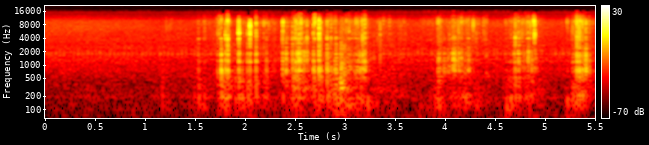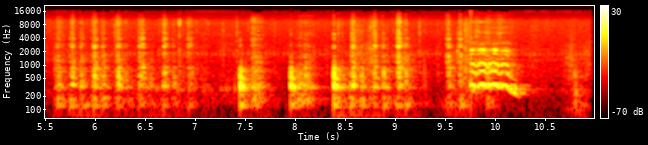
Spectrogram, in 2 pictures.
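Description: Curved chopping knife rocking and striking a wooden chopping board as it minces herbs and vegetables, in bursts of rapid chops. A brief pitched, wavering sound comes just before the end.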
